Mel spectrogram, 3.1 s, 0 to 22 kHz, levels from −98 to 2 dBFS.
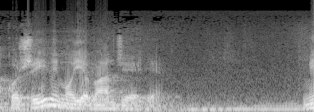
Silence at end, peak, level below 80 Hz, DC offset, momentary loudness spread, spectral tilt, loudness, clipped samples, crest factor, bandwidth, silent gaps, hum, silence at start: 0 s; 0 dBFS; -22 dBFS; 0.5%; 17 LU; -6.5 dB/octave; -10 LUFS; 1%; 12 dB; 11.5 kHz; none; none; 0 s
